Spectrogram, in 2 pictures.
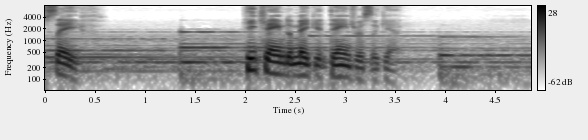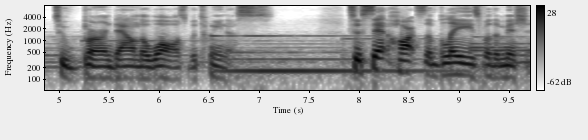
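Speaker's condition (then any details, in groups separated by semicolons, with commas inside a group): No condition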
